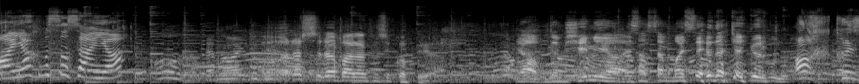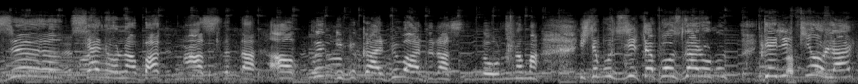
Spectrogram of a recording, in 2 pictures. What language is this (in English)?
Turkish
